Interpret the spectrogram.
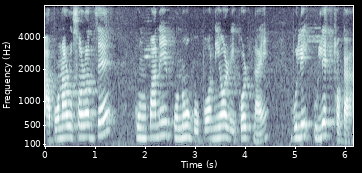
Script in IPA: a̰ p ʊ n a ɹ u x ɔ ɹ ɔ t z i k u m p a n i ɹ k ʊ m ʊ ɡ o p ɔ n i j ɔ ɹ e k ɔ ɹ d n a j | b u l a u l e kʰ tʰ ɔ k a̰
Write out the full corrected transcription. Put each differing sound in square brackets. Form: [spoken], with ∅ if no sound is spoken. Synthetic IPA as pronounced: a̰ p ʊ n a ɹ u [s] ɔ ɹ ɔ t z [ɛ] k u m p a n i ɹ k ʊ [n] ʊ ɡ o p ɔ n i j ɔ ɹ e k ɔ ɹ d n a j | b u l [i] u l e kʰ tʰ ɔ k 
